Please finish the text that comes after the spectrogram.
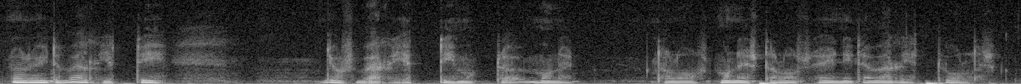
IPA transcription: no niːtæ ʋærjætːiː jos ʋærjætːiː mutːɑ monet tɑlos mones tɑlos ei niːtæ ʋærjætːy olːeskɑ

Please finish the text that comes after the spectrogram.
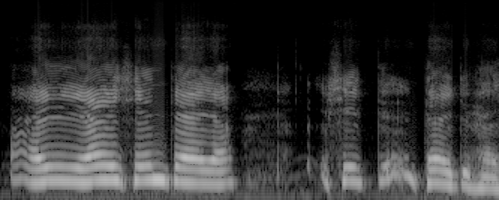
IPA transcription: ɑijɑi sentæːj̆ jɑ sit tæytyhæn̞

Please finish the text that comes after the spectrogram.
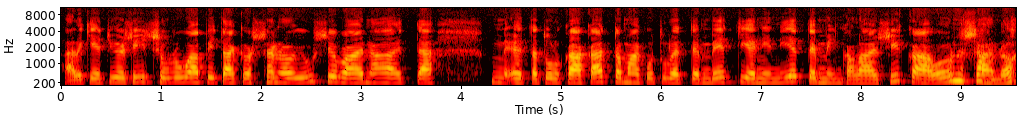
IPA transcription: ælkie tyø siːt suruɑ pitækøs sɑno jusːi ʋɑinɑː etːæ m̩ etːæ tulkɑː kɑtːomɑː ku tuletːem metːie ni nietːem miŋkɑlɑi sikɑ on sɑno

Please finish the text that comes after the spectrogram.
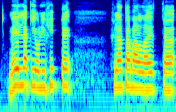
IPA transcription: meilːæki oli sitːe silæ tɑʋɑlːɑ etːæ

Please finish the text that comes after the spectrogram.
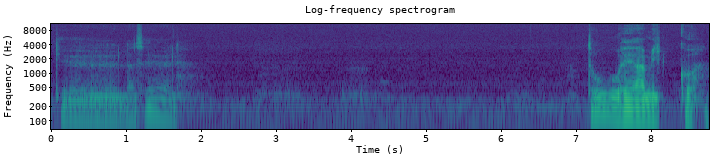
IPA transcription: kyːlːæ se ølʲ tuːheɑmikːo

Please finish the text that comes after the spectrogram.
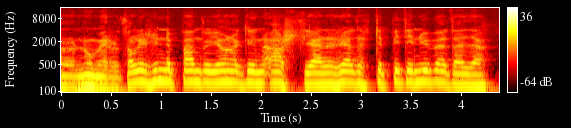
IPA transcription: numerot oli sinːep pɑntu johnɑkin ɑsthiɑːj jɑ siæltæ sitːep piti nypætæj jɑ

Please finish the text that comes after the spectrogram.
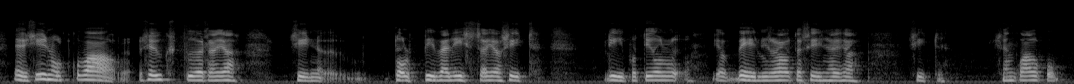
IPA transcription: ei siːn olt ku ʋɑː se yks pyøræ jɑ siːn tolpːiː ʋælisːæ jɑ siˑt liːpoti ol jɑ ʋeilirɑutɑ siːnæ jɑ siˑt seŋ ko ɑlko

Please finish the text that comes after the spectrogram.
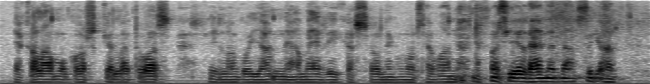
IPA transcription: jɑ kɑlɑmukoskelːɑ toɑs silːoŋ ku jɑnːe ɑmeriːkɑsː ol niŋ kun ol se ʋɑnhɑ ni no sielːæhæn ne tɑnsːi kɑns

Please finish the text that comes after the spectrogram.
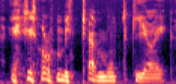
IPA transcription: ei siːn olːum mitːæːm mutkiɑ eikæ

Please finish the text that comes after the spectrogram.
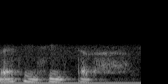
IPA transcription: ʋeti siːtːæ ʋæhæn̥

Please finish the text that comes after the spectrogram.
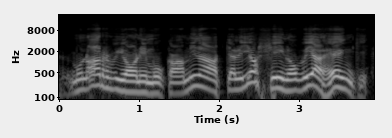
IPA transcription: mun ɑrʋioːni mukɑː minæ ɑːtːeli jos siːn oʋ ʋiæl̆ henki

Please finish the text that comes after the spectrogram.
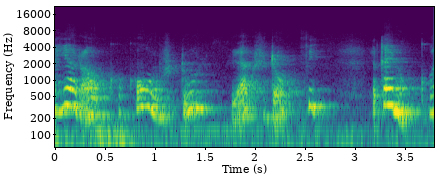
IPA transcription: hiæ rɑukːɑ koulust tulʲ læksyt opːi jɑ kæi nukːumɑ

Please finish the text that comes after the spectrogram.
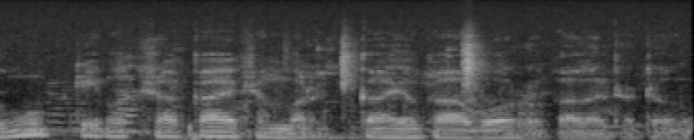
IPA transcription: ku mum pːiti mɑksɑːk kɑheksɑm mɑrkːɑː jokɑ ʋuorokɑueltɑ tuoŋ

